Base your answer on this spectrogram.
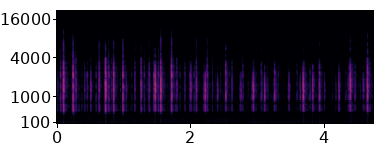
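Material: Plastic.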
